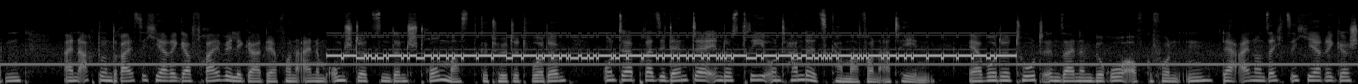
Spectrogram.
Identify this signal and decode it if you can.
RTTY (50 baud, 170 Hz shift), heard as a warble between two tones, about 1360 Hz centre, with static crashes, a steady whistle near 940 Hz and speech in German. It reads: 9M13 B6TW YJ1P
